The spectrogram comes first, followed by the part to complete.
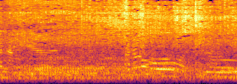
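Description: Remote-control toy rock crawler's electric motor and gears whirring steadily as it drives up onto a ramp, with people chattering over it.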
